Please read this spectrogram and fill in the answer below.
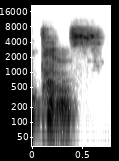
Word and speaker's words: tense: practice this one remember if you have an e at the end of the word the last e is silent okay it's always silent so it's going to be tense okay sense is time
